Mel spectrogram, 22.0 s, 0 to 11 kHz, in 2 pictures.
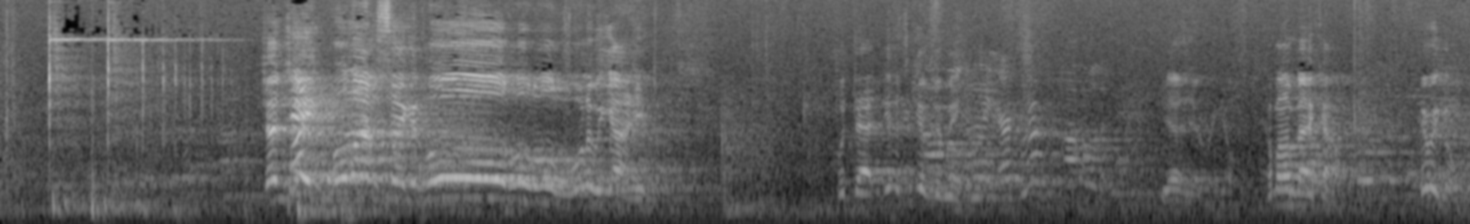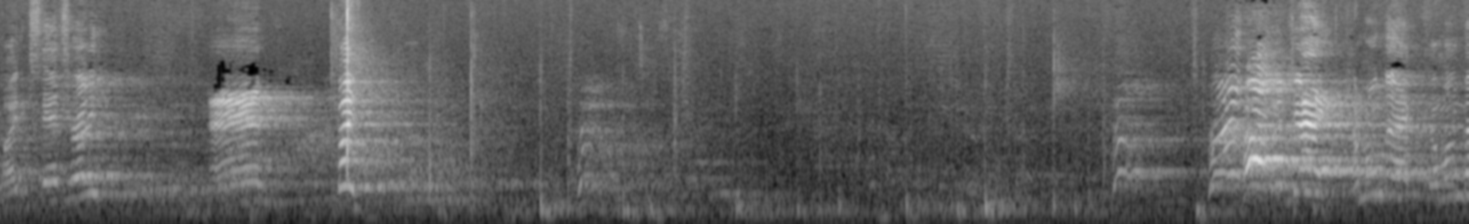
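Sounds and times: people shouting: 0:12.6 - 0:14.2, 0:19.4 - 0:21.5.

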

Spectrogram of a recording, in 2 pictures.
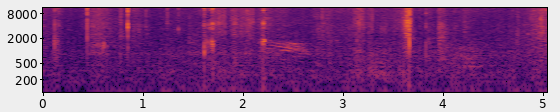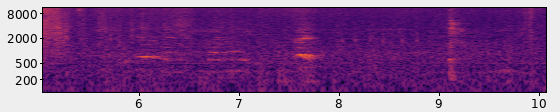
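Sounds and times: sharp clicks: 0:07.9 - 0:09.0.

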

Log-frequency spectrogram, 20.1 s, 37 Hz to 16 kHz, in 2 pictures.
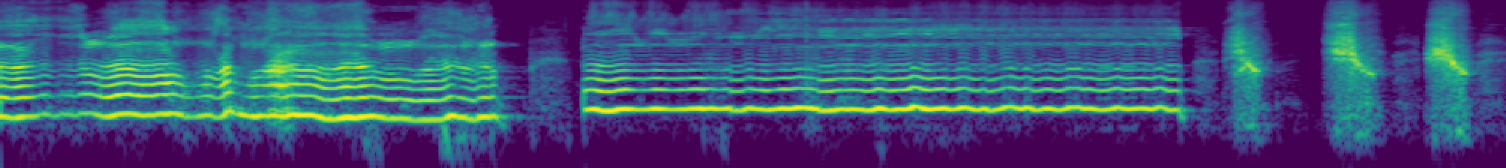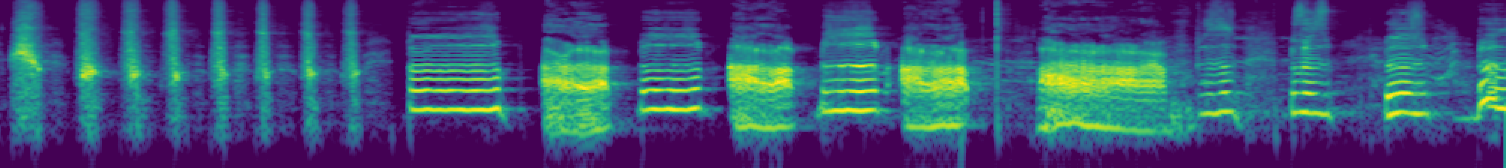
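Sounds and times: man humming a wobbly note: 0:00.0 - 0:08.0, 0:12.8 - 0:20.0
rasping vocal bursts: 0:00.0 - 0:13.0, 0:13.6 - 0:20.0
man making breathy hisses: 0:07.9 - 0:12.7.

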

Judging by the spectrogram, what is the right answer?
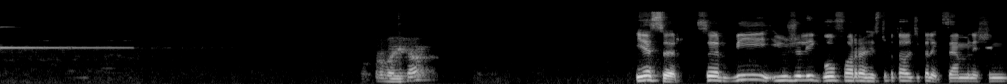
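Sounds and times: high electronic beep: 0:00.0 - 0:01.8.

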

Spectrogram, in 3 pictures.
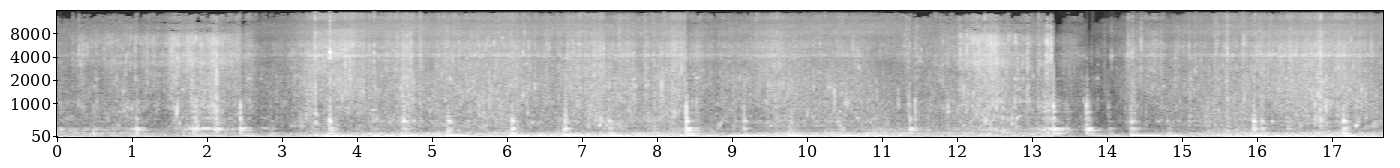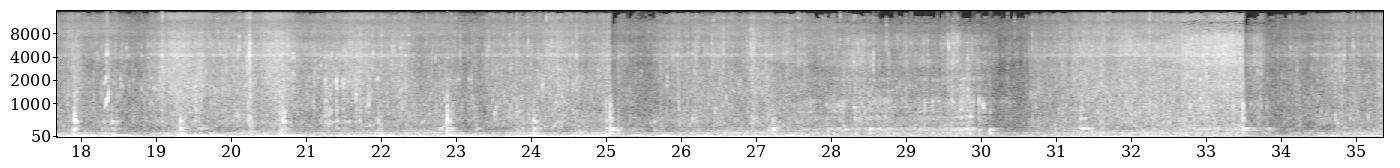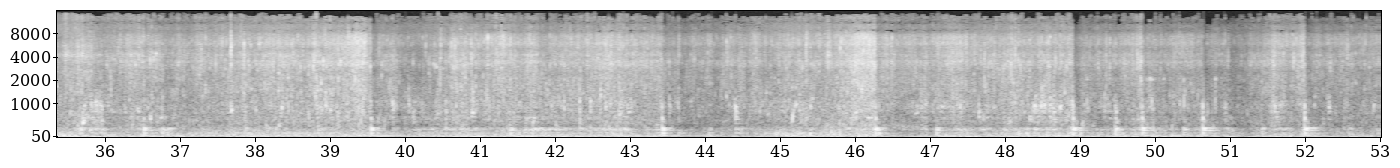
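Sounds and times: water splashing along hull: 0:00.0 - 0:53.0.

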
